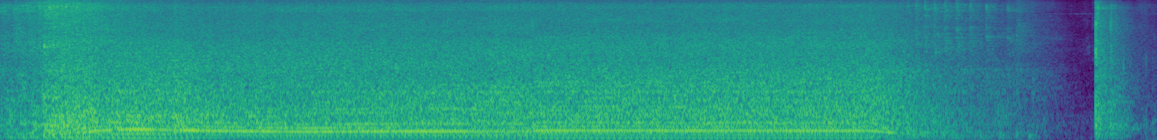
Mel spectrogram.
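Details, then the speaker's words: Husqvarna mower with Honda engine, suspected bent crankshaft, restarted after reassembly with blade refitted right side up, air box off: steady even single-cylinder drone, no wobble or knock, winds down cleanly; vibrates much less than before. "Excellent. She seems to run pretty good. And it doesn't vibrate nearly as much as it did."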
